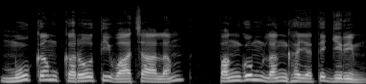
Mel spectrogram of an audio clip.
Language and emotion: Kannada, neutral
